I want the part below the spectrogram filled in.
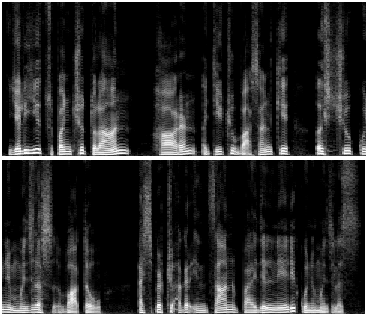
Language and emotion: Kashmiri, neutral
